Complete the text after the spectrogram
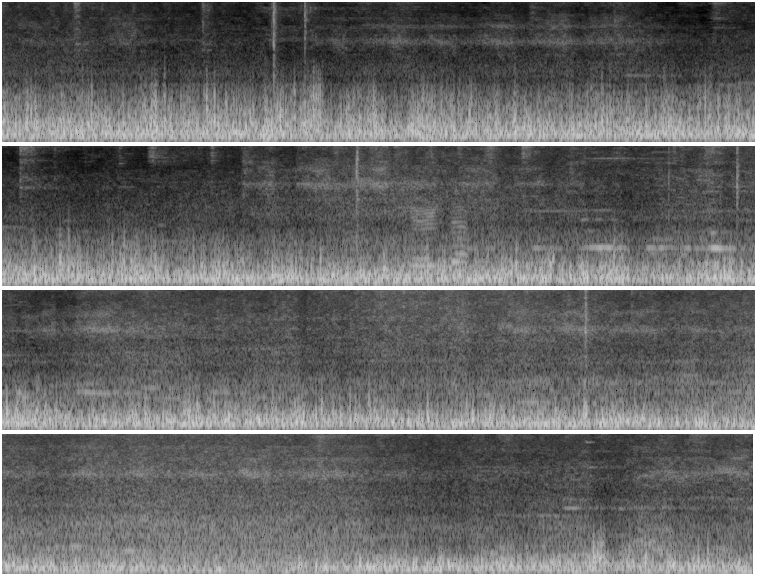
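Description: Bicycle tyres roll over a paved road.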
